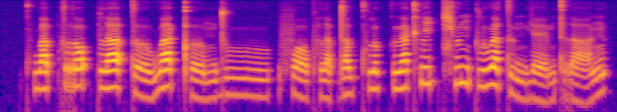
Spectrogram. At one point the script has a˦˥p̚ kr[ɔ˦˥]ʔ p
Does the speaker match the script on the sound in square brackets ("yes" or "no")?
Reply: no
